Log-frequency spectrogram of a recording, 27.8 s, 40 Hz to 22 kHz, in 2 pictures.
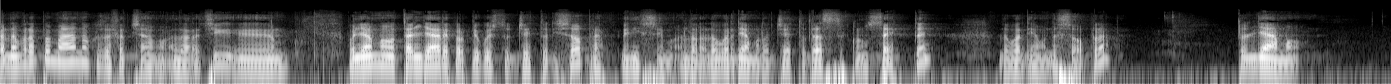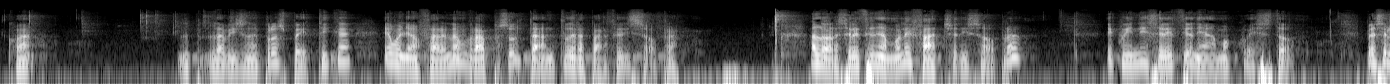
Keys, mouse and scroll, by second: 8.2 KP_7, 10.5-12.4 middle drag, 12.6 KP_5, 14.2-16.0 middle drag, 16.0-17.8 scroll up 1, 17.8 scroll up 1, 18.0-23.2 middle drag, 23.2-24.9 drag, 25.3-27.2 right drag.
